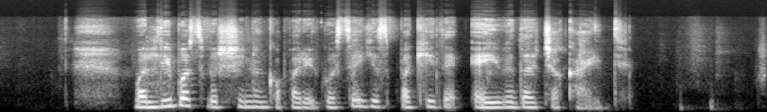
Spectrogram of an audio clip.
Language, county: Lithuanian, Vilnius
